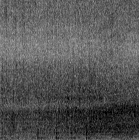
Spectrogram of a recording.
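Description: Green chillies, potatoes and chickpeas fry in a pan for leftover rice and poha fried rice, a constant close crackling sizzle with faint stirring scrapes and no talk.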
